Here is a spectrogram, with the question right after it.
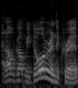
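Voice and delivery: ordinary talk

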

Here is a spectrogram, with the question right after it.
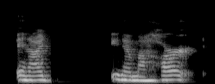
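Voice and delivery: ordinary talk, nothing marked

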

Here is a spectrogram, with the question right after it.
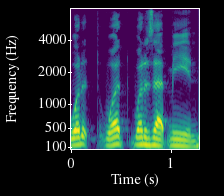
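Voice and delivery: ordinary talk

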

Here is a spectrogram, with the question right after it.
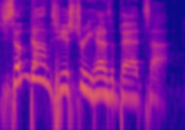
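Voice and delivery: facetious, tongue-in-cheek, wide-pitched delivery.

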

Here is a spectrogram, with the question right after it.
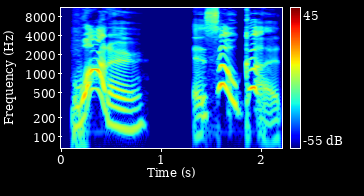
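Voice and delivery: slow, drawn-out, swooping celebrity cadence. Retrying the line after being asked for more: stronger Christopher Walken impression. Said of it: "I think you got a better Walken in you".

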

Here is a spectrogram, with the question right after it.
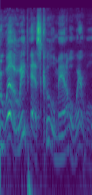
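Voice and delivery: very loud, high, booming cartoon hero exclamation. Joking about a werewolf game, doing a Sonic impression like Otto. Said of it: "My Sonic impression sounds like Otto from The Simpsons".

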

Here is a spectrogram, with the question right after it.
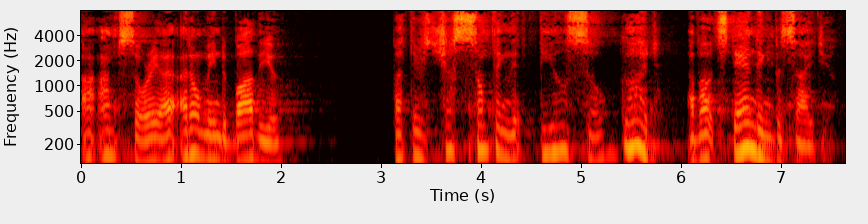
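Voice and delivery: timid, hushed, very soft, shy, low voice. Retelling what a woman said after she came back, imitating her shy voice. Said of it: "and kind of shyly".

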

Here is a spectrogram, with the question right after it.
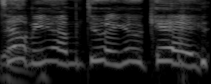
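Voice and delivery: put-on, full-on panic, high and drawn-out pleading. Retelling a friend begging for reassurance, imitating someone panicking. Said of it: "Just panic mode".

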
